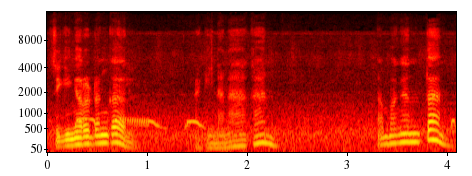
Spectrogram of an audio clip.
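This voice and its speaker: Man as young village nephew, respectful, slightly high, lively intonation, radio drama, noisy birdsong backdrop. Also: normal speed. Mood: concerned, helpful. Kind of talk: Ilocano radio comedy drama acting.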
